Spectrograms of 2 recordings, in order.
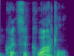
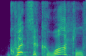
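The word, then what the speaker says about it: Quetzalcoatl: most notably Quza Kuatal. At least that's how I was taught to pronounce it in primary school. Quz Kuatal seems to have been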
